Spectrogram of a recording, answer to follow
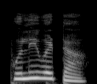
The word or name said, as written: ಪುಲ್ಲಿವೆಟು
